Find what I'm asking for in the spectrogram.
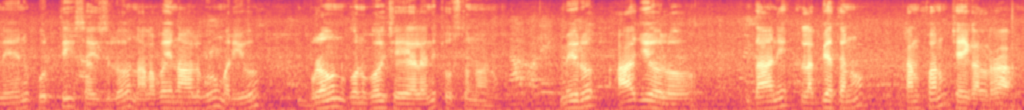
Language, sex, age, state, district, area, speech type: Telugu, male, 45-60, Andhra Pradesh, Bapatla, urban, read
